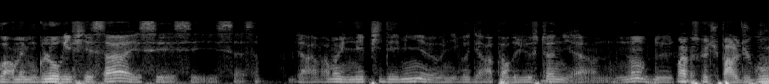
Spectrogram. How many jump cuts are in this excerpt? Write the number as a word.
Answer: two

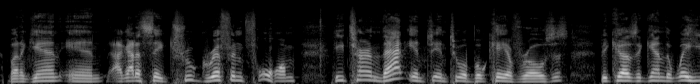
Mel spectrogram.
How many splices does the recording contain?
one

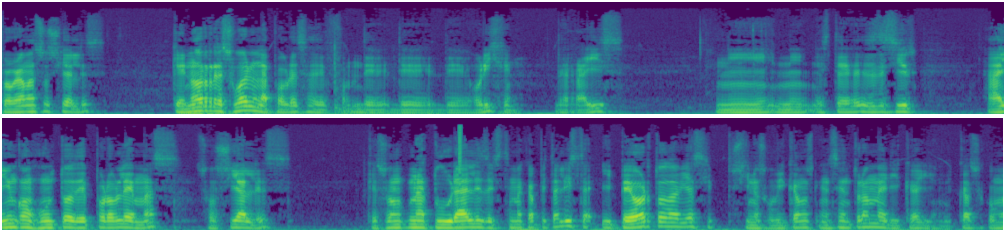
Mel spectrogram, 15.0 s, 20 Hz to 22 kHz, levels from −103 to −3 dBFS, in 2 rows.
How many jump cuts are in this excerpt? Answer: two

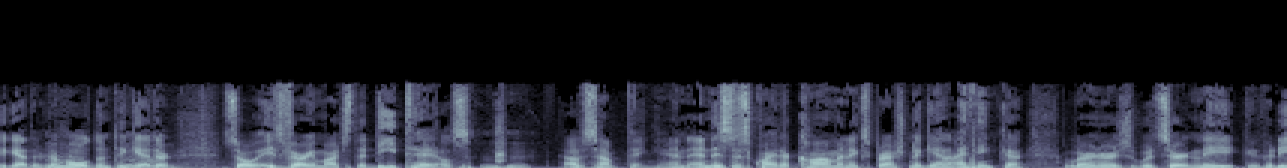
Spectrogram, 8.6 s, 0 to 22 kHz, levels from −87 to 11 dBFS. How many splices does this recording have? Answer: zero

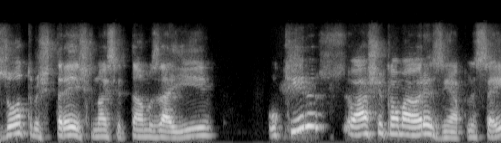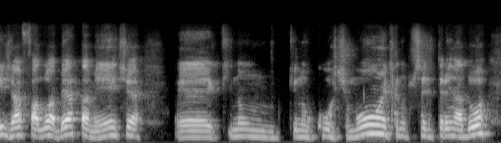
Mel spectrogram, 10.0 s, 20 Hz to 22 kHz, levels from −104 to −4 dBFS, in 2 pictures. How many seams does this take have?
one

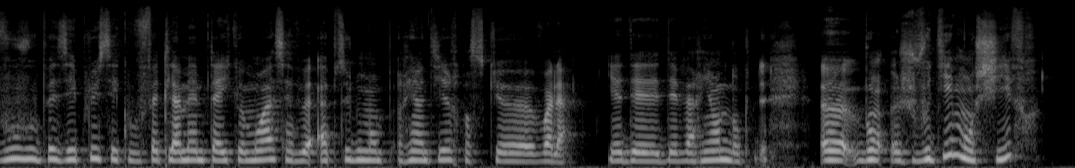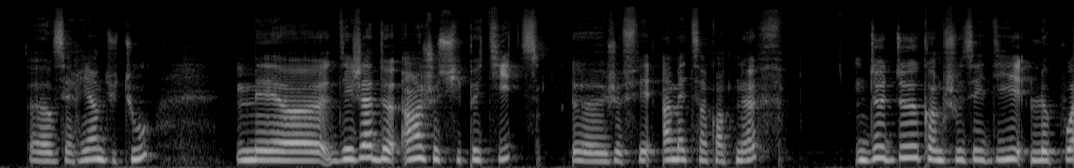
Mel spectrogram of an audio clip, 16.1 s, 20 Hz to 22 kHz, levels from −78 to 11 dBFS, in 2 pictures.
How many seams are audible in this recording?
two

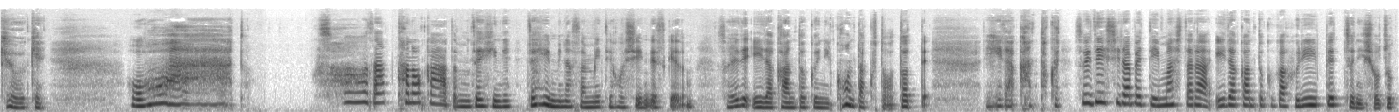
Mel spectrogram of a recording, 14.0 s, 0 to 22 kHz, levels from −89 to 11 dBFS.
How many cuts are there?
one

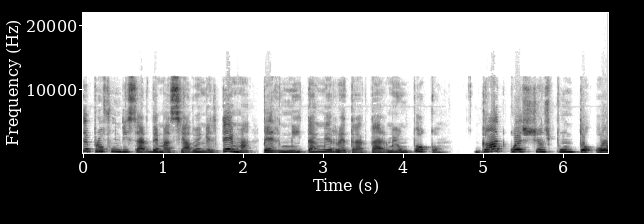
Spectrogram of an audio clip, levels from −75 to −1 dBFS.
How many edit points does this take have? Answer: one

